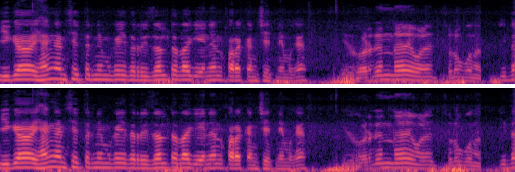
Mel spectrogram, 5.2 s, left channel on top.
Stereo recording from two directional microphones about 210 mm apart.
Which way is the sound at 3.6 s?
10° left (ahead or behind).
